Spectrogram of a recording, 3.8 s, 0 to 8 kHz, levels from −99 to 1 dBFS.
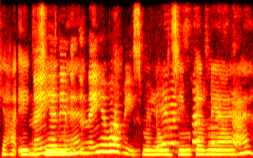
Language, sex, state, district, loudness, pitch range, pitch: Hindi, female, Chhattisgarh, Raipur, -15 LUFS, 210-270 Hz, 215 Hz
